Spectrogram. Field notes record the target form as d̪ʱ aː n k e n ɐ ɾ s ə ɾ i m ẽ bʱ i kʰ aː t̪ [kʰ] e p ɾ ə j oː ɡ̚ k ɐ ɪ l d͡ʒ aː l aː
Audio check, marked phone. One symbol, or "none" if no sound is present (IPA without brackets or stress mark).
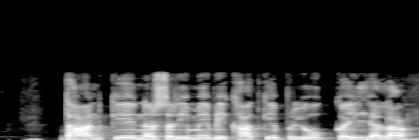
k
